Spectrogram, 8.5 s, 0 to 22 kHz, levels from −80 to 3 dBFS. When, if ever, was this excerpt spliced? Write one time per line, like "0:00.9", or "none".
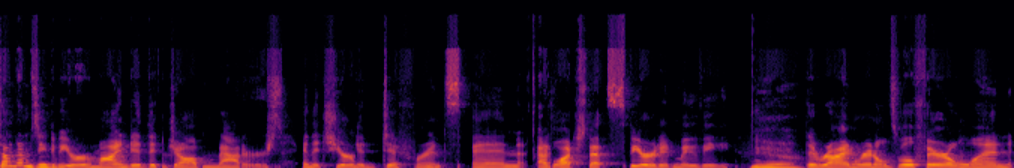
0:01.4
0:03.0
0:04.6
